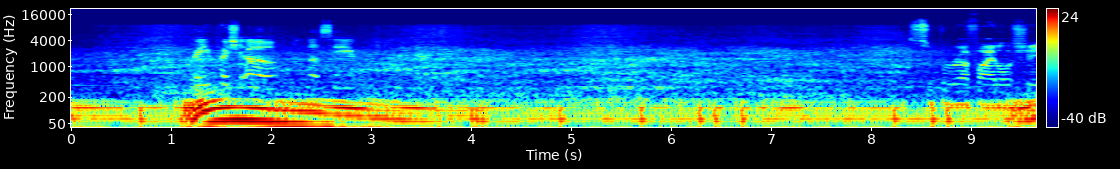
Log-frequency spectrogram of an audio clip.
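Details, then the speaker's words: 1991 Nissan 240SX: lumpy, uneven idle that sags almost to stalling then recovers, engine shaking hard. Rough idle with misfire. "so I'm still having this idle misfire I'm sure you guys could probably see it or hear it but it starts to break up at 2000ish"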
